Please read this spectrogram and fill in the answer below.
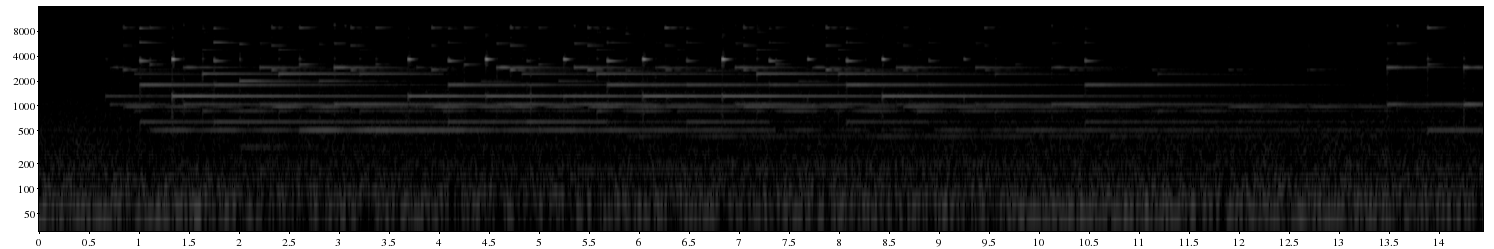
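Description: Koshi chime, a bamboo-bodied wind chime with tuned metal rods, being rung: the clapper strikes the rods in an irregular shower of bright notes that ring on and overlap. The strikes start about a second in, slowly thin out and die away, and pick up again near the end.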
